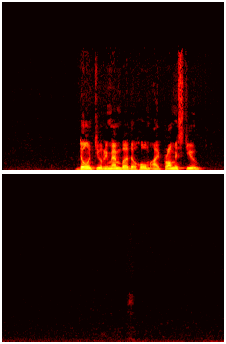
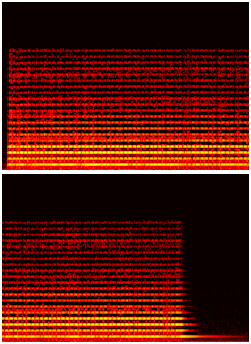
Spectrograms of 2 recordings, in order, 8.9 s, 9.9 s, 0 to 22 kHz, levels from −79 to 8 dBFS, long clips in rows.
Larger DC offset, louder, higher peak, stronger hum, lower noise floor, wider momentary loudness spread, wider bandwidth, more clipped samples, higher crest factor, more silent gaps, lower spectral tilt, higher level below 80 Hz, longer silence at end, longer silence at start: neither; second, -19 LUFS vs -15 LUFS; about the same, -2 dBFS vs -4 dBFS; neither; first, -66 dBFS vs -49 dBFS; first, 8 LU vs 4 LU; about the same, 16 kHz vs 16 kHz; neither; first, 22 dB vs 14 dB; neither; first, -6.5 dB/octave vs 2.5 dB/octave; second, -62 dBFS vs -54 dBFS; first, 4.9 s vs 0.95 s; first, 1.5 s vs 0.1 s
